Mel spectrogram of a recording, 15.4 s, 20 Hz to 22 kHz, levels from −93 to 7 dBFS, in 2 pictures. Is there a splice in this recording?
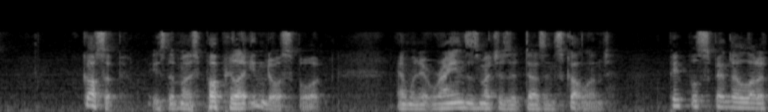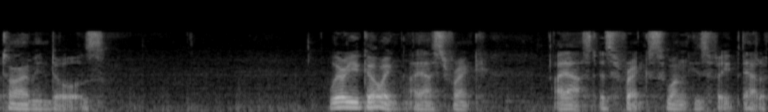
no; 0 cuts

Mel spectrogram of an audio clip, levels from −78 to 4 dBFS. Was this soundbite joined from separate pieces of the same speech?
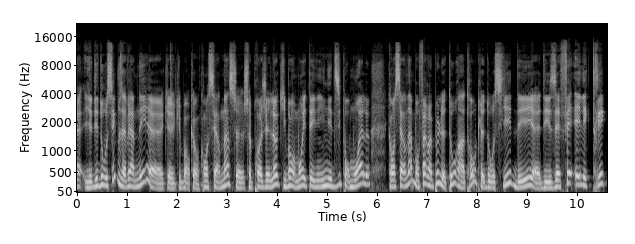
yes; 1 cut; at 2.2 s

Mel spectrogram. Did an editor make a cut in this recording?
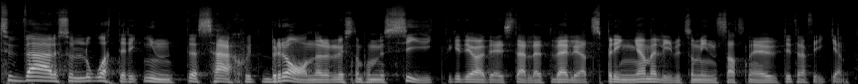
no; 0 cuts

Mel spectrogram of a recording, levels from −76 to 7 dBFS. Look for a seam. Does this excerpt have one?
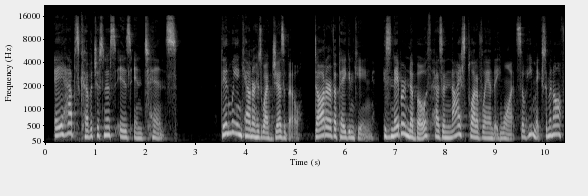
yes; 2 cuts; at 6.7 s, 9.1 s

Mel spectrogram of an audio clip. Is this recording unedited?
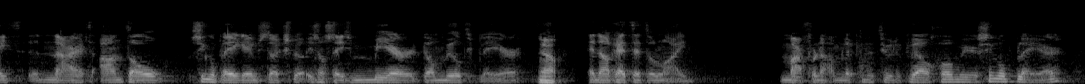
no; 1 cut; at 5.7 s

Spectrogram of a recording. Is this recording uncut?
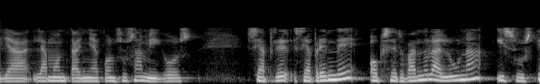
yes; 0 cuts

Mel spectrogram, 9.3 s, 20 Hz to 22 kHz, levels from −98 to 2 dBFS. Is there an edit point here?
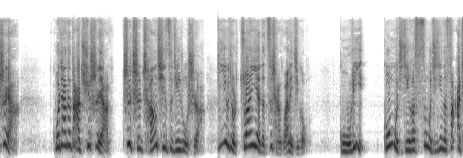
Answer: yes; 2 cuts; at 4.3 s, 6.6 s

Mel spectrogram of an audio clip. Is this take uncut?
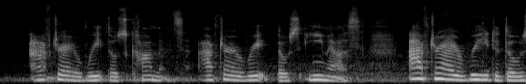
yes; 0 cuts

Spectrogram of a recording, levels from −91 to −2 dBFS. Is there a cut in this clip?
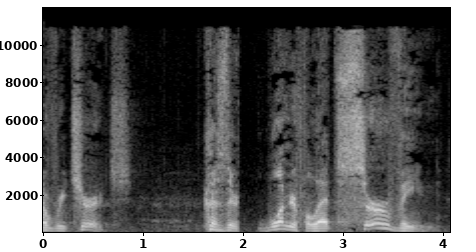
yes; 1 cut; at 1.9 s

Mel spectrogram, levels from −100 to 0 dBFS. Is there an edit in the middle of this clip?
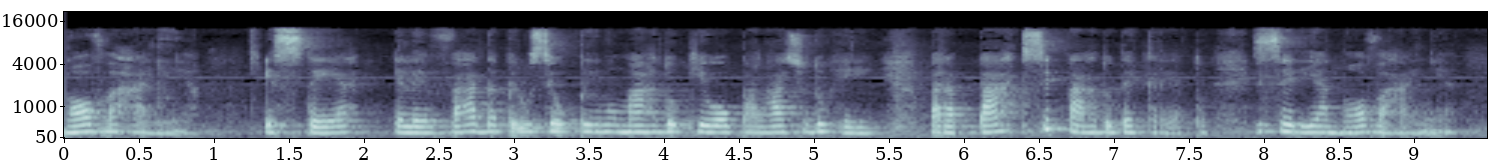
yes; 2 cuts; at 1.3 s, 7.9 s

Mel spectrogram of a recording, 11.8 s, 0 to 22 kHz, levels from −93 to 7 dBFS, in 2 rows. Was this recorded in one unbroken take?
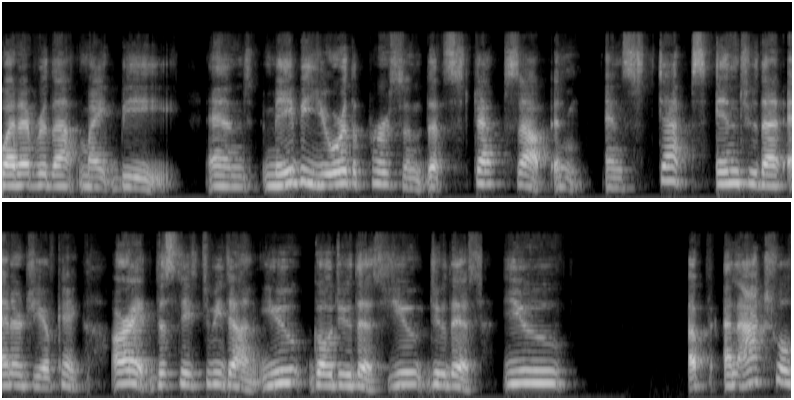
no; 2 cuts; at 4.5 s, 9.5 s

